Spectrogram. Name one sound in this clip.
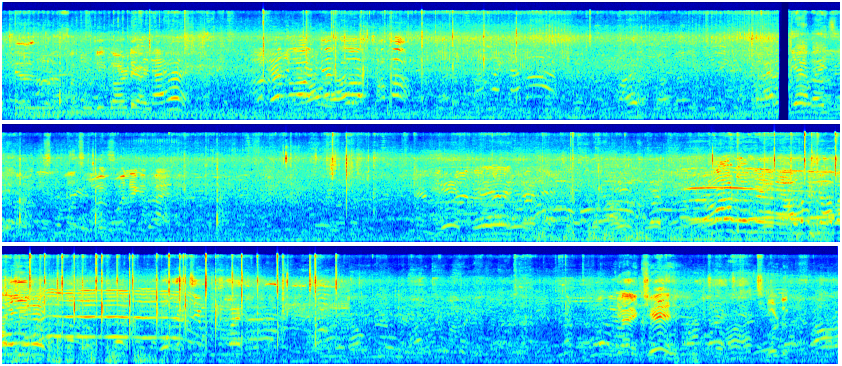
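A crowd of men talks and shouts outdoors.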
